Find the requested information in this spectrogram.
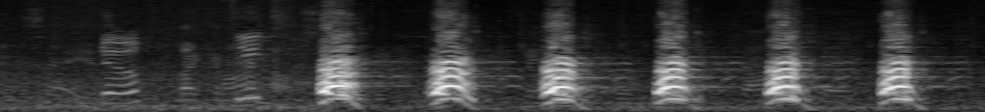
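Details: Male Neapolitan Mastiff doing bark-and-hold during bite-work training gives six loud, deep barks about every half second, each harmonic and evenly spaced, after a few short voiced sounds at the start.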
